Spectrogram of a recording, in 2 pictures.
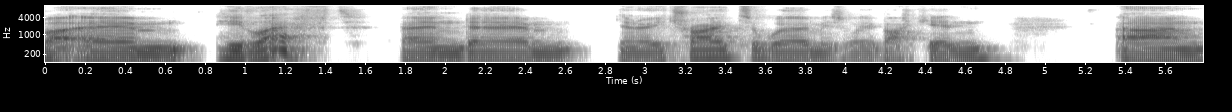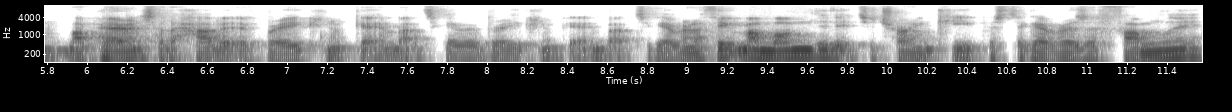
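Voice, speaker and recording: Talking at a very fast pace, a man with a South Yorkshire accent uses a medium pitch and ordinary pitch variation. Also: quiet background. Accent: South Yorkshire (Barnsley). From London and South Yorkshire (Hackney, then Barnsley). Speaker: recovering addict sharing his story. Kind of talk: personal testimony in an interview.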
